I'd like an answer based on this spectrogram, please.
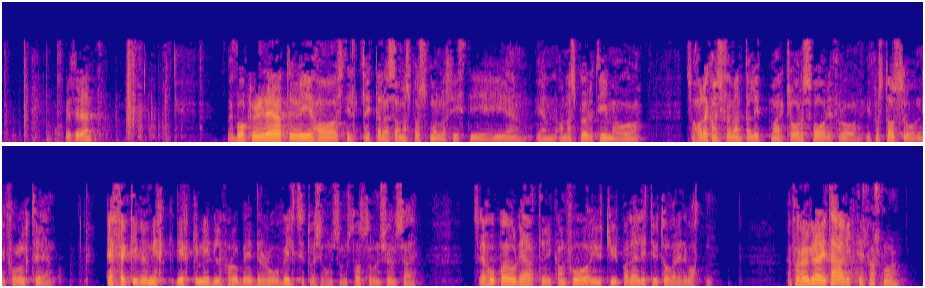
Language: Norwegian Nynorsk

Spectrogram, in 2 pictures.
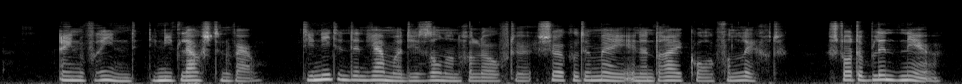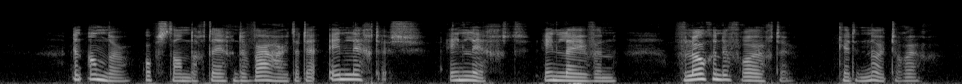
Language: Dutch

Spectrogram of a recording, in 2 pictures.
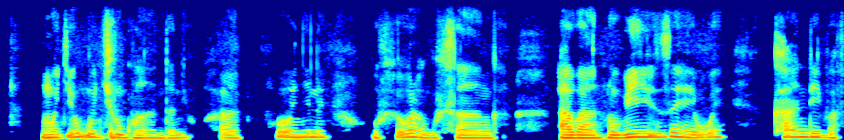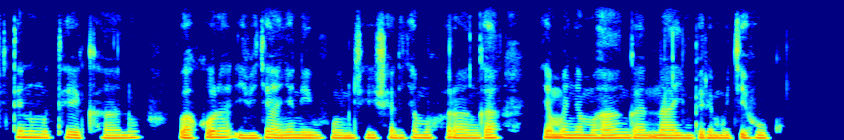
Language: Kinyarwanda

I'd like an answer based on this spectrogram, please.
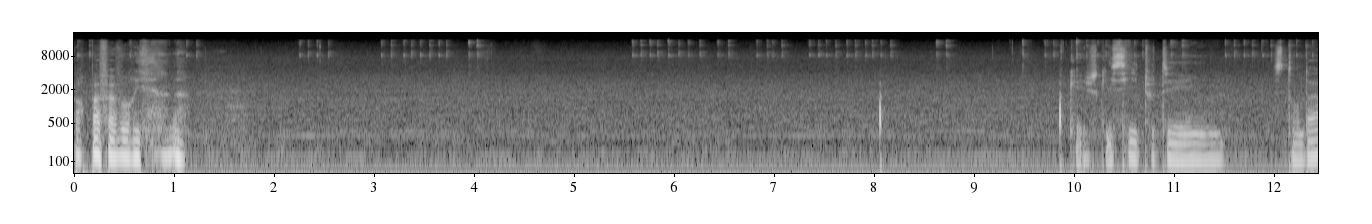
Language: French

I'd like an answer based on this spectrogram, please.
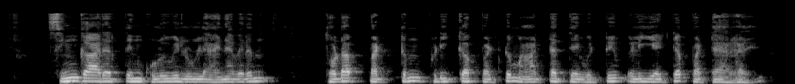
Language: Tamil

